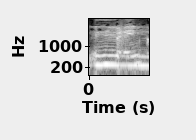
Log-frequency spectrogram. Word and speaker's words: Payne: ¿Payne como de dolor? Eh, pero se escribe P-A-Y-N-E.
